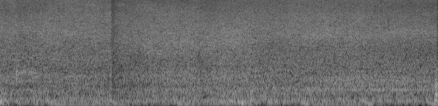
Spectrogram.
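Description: Meat, peppers and onion sizzling on very hot cast-iron platters while a poured spirit burns over them in a flambé: a steady, even hiss.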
